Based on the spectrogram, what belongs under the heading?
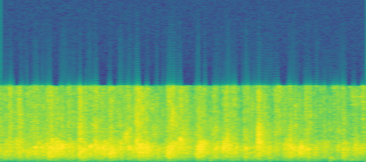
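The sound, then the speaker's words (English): A crowd applauds the physician assistant profession steadily, dense clapping filling the whole stretch at an even, fairly loud level with a bright, crackling texture and no voices rising above it. “To me, that deserves a round of applause.”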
